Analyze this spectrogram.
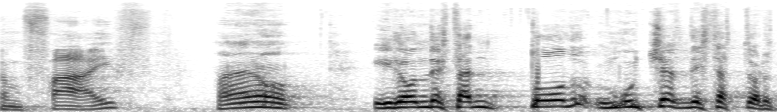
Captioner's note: speaking spanish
